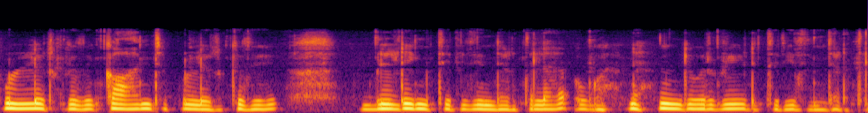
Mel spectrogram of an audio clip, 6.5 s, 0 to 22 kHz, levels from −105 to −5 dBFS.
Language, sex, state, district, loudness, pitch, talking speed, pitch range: Tamil, female, Tamil Nadu, Nilgiris, -17 LUFS, 155 Hz, 120 wpm, 145-165 Hz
